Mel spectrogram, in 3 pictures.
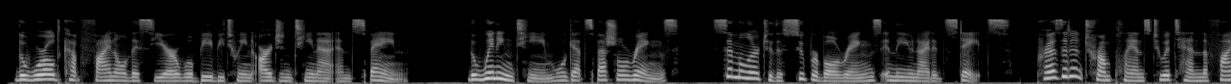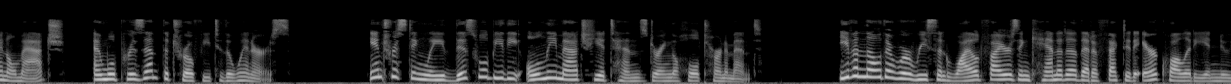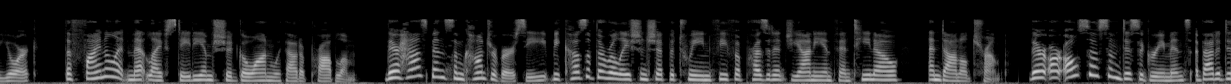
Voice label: english through news lower intermediate fast; world cup rings and trump s attendance

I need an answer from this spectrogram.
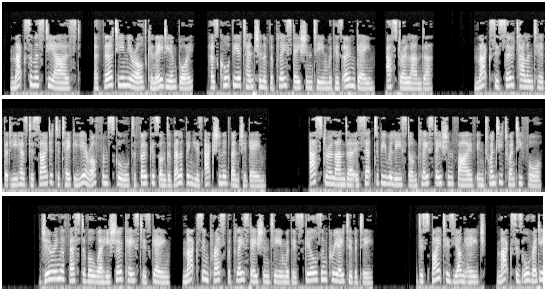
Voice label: English Newsroom Advanced NORMAL Reading; 13 Year Old Canadian Boy Develops PlayStation 5 Game

